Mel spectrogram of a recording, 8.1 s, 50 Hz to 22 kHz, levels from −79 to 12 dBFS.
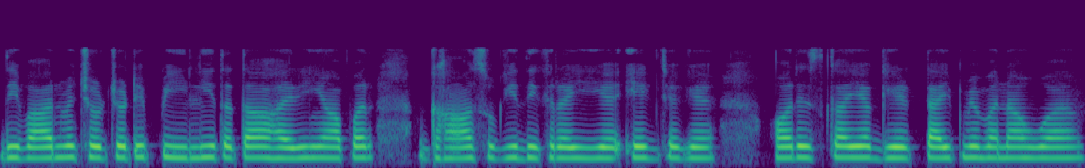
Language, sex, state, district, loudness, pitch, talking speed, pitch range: Hindi, female, Chhattisgarh, Jashpur, -16 LUFS, 235 Hz, 190 wpm, 230-235 Hz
